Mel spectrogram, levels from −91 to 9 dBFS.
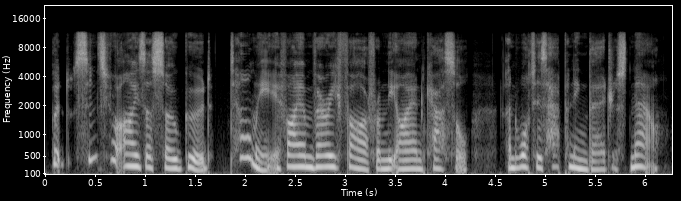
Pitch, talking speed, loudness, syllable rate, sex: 235 Hz, 240 wpm, -19 LUFS, 6.1 syllables/s, female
